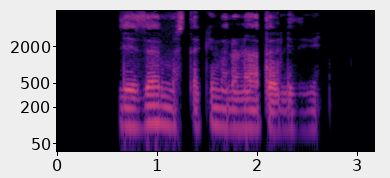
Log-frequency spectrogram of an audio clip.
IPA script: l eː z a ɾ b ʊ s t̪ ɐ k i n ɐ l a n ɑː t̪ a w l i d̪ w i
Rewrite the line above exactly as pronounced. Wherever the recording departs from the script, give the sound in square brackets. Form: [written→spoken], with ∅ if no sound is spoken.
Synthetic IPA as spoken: l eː z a ɾ [b→m] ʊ s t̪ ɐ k i [n→m] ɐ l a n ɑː t̪ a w l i d̪ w i

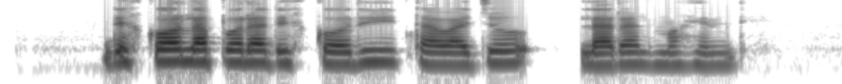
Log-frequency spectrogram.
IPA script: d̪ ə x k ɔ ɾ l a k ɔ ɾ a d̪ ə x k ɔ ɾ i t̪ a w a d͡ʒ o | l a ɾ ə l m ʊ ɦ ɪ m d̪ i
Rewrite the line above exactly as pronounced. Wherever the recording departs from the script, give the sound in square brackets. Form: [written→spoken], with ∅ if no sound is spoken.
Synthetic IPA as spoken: d̪ ə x k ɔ ɾ l a [k→p] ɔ ɾ a d̪ ə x k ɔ ɾ i t̪ a w a d͡ʒ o | l a ɾ ə l m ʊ ɦ ɪ m d̪ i

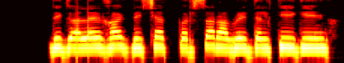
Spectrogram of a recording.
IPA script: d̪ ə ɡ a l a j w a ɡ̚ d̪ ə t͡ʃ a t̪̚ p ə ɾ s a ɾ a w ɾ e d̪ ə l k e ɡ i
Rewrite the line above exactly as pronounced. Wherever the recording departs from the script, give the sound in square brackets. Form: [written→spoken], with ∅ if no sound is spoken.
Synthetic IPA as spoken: d̪ ə ɡ a l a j [w→ɣ] a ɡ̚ d̪ ə t͡ʃ a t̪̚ p ə ɾ s a ɾ a w ɾ e d̪ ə l k e ɡ i

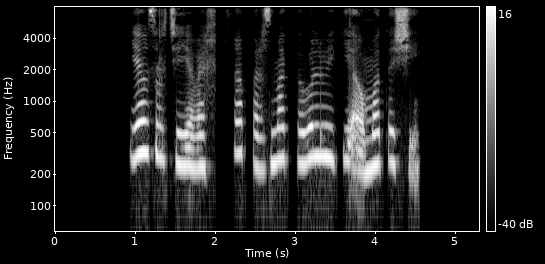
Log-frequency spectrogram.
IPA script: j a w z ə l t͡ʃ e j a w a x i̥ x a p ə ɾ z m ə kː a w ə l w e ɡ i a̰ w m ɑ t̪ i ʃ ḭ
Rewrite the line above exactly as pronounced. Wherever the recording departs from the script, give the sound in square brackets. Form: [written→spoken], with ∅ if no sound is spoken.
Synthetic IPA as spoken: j a w z ə l t͡ʃ e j a w a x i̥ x a p ə ɾ z m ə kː a w ə l w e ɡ i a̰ w m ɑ t̪ [i→a] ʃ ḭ

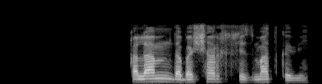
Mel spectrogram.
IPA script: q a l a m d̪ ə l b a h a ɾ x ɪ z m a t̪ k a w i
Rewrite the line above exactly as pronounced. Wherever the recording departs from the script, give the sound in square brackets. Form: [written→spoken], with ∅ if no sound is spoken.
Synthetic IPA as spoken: q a l a m d̪ ə [l→∅] b a [h→ʃ] a ɾ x ɪ z m a t̪ k a w i

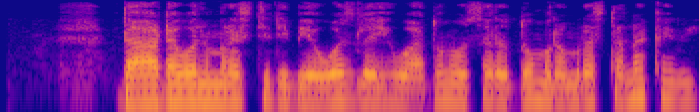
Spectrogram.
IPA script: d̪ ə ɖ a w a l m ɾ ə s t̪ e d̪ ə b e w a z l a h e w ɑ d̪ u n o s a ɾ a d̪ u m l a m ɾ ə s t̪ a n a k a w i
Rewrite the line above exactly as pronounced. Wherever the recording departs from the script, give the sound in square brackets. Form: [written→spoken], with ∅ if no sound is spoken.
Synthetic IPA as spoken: d̪ [ə→ɑ] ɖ a w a l m ɾ ə s t̪ e d̪ ə b e w a z l a h e w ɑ d̪ u n o s a ɾ a d̪ u m [l→ɾ] a m ɾ ə s t̪ a n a k a w i

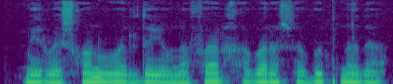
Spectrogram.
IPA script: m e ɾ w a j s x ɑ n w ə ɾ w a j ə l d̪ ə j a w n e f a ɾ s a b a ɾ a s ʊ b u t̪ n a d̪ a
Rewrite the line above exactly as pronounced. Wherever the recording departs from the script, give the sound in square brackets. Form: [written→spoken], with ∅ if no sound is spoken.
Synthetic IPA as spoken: m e ɾ w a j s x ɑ n w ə [ɾ→∅] w a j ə l d̪ ə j a w n [e→a] f a ɾ [s→x] a b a ɾ a s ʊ b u t̪ n a d̪ a

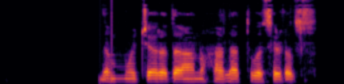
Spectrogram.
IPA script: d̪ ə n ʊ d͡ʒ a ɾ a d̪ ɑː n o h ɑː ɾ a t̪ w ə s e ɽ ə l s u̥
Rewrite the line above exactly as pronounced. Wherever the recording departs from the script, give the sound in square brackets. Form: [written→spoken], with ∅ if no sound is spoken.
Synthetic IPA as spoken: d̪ ə [n→m] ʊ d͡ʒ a ɾ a d̪ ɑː n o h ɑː [ɾ→l] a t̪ w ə s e ɽ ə l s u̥

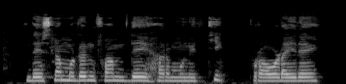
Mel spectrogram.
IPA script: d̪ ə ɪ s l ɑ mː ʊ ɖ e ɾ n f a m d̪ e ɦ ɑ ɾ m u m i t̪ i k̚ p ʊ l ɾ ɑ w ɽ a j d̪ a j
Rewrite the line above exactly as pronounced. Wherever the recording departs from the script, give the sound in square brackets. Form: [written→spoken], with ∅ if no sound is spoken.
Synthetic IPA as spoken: d̪ ə ɪ s l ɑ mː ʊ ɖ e ɾ n f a m d̪ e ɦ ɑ ɾ m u [m→n] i t̪ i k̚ p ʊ [l→∅] ɾ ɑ w ɽ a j d̪ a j

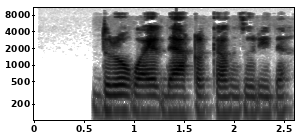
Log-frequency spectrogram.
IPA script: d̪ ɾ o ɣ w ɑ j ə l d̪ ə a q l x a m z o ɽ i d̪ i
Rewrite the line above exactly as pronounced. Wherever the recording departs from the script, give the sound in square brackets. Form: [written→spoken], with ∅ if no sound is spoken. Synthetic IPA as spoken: d̪ ɾ o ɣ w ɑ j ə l d̪ ə a q l [x→k] a m z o [ɽ→ɾ] i d̪ [i→a]

